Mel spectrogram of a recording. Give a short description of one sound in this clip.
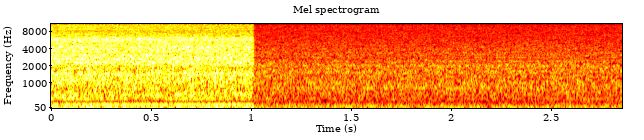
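Jet engines hum more quietly, heard from inside a cockpit.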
